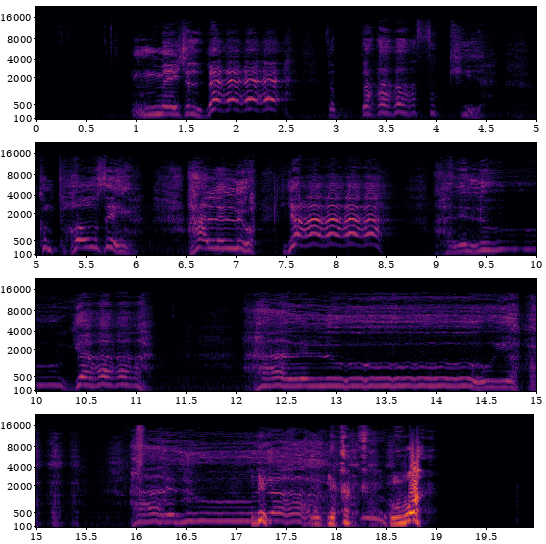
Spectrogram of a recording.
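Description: A young man sings in short, wavering phrases.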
